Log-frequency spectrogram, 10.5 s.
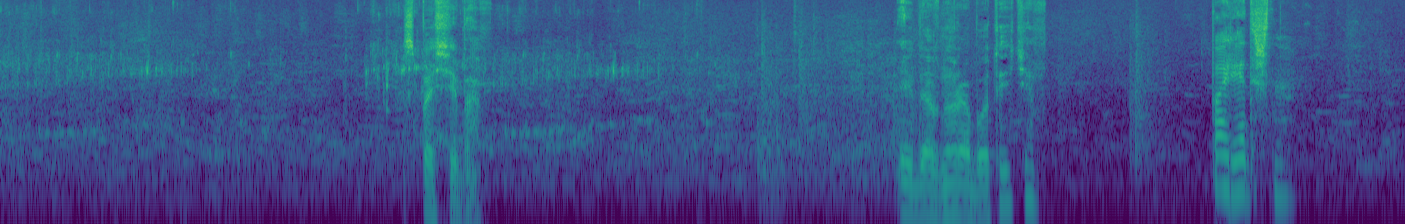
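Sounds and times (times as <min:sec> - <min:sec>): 
wine being poured: 0:00.0 - 0:05.6
speech: 0:03.0 - 0:03.7, 0:06.8 - 0:07.9, 0:09.1 - 0:09.8.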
